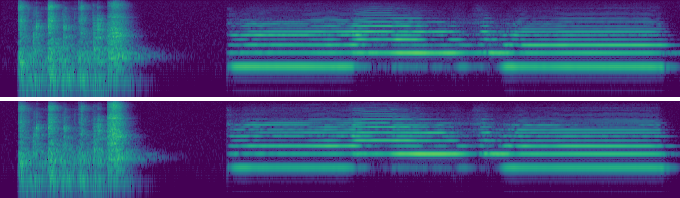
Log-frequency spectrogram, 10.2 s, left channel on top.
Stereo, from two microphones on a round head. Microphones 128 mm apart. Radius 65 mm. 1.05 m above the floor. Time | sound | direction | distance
0.3 | chewing | 35° left (ahead or behind) | 3 m
1.6 | breathing | 50° right (ahead or behind) | 0.6 m
3.4 | a flute | 40° right (ahead or behind) | 2.5 m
